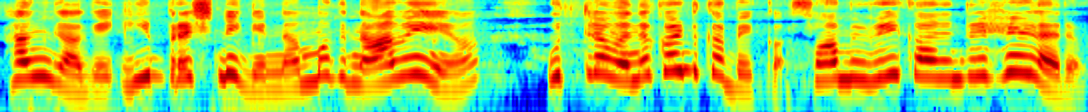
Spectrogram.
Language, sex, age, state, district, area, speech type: Kannada, female, 18-30, Karnataka, Uttara Kannada, rural, spontaneous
